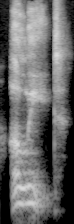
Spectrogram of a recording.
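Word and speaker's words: ALLETE: that parent company is called elite it's spelled a-l-l-e-t this letter was from a major investor in elite so this investor is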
